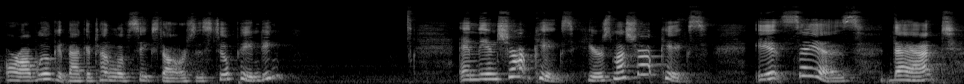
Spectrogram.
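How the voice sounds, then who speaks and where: A woman chatting casually to viewers as a couponing vlogger, in a halting, rambling way. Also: mid-range voice, fairly bright tone. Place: indoors at home.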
